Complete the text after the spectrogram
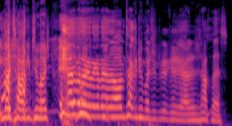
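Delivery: loud, laughing mock panic; second-guess yourself as a flustered suspect, loud then settling; panicky suspect. Imagined suspect monitoring himself under questioning, mock panicked. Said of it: "being a suspect with this knowledge?".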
